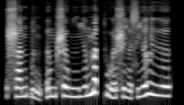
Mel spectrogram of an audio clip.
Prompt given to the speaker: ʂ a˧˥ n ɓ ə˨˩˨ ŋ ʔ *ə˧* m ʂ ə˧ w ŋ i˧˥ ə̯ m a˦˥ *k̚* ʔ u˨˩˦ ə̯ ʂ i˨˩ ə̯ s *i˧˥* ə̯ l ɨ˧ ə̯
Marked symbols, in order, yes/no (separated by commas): yes, no, yes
